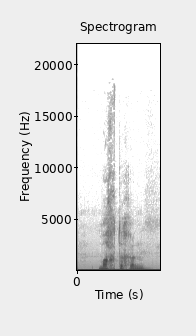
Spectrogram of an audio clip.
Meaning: to authorize
- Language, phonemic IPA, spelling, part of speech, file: Dutch, /ˈmɑxtəɣə(n)/, machtigen, verb, Nl-machtigen.ogg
